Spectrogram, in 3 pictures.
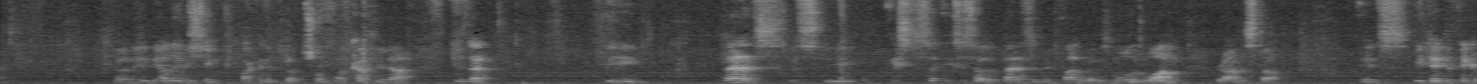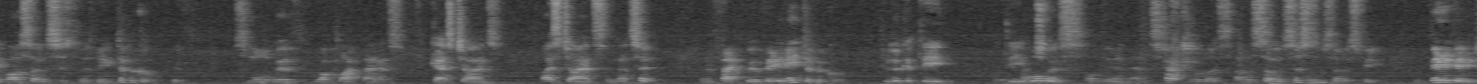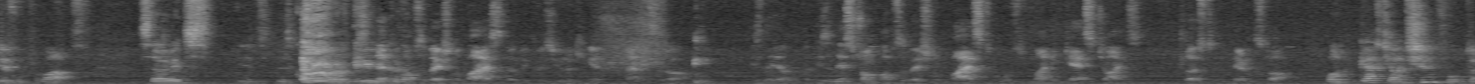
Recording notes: In this episode we feature the first of the public lectures I recorded at ScopeX.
